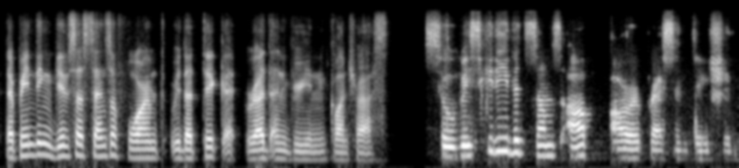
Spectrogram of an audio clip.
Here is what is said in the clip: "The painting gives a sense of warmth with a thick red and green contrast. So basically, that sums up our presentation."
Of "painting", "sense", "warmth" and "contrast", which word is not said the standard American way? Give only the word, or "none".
warmth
